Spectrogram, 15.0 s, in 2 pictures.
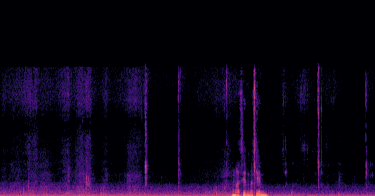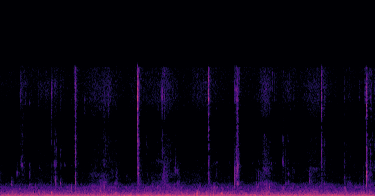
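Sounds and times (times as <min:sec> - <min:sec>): steady low hum: 0:00.0 - 0:15.0
wet chewing: 0:04.4 - 0:15.0
mouth clicks and smacks: 0:04.5 - 0:15.0.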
